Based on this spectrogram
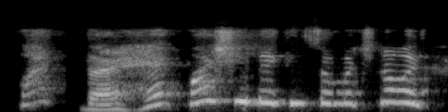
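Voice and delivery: high, fast, bewildered; dazed surprise. Retold or imitated. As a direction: wake up annoyed by the noise. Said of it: "And I went".

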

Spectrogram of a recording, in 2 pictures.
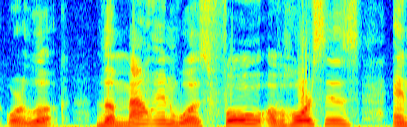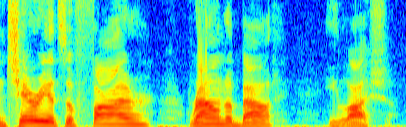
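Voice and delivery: loud, high scripture proclamation; forceful preaching. Acted. Preacher revealing the horses and chariots of fire, triumphant preaching.

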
